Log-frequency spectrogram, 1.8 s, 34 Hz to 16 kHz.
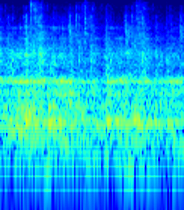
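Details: Varley Cyclops, an old Singer 12 clone sewing machine under restoration: a busy, even mechanical chatter of gears and linkages with no knocks or catches, louder than later machines; running freely and normally.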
